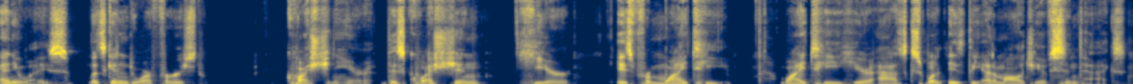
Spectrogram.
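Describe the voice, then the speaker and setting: A man hosting his podcast as a teacher in a rambling, casual way, with a calming, soothing voice while getting over a cold. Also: low-pitched, measured pace, gravelly, dry recording, studio quality. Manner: rambling, many fillers and restarts. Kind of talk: casual solo podcast talk.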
